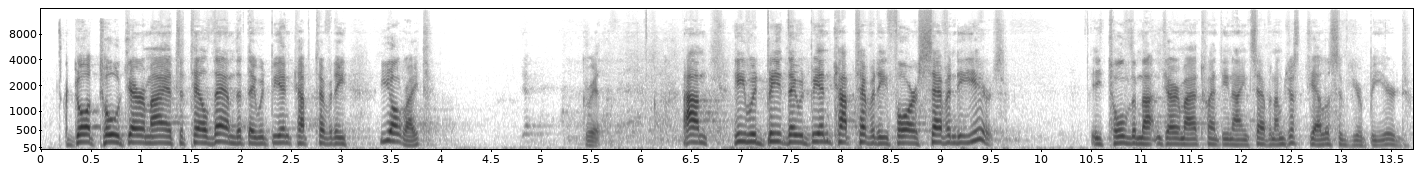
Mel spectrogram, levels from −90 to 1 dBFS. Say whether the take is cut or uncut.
uncut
